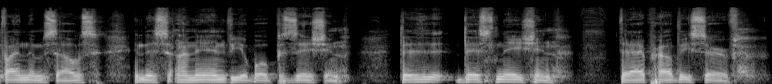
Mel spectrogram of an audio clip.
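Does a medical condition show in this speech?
Yes: Lou Gehrig's disease, mild; progressive fatal disease destroying nerve cells and the muscles they control, no treatment; dying, believes too late for treatment, 2017 congressional hearing testimony clip; slightly slurred speech.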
